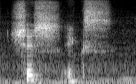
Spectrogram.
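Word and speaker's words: sech: 1 / hyperbolic sin x then we Define shes X hyperbolic secant x which you write as s e CH X it's read as shes X this is defined as 1 / Kos x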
